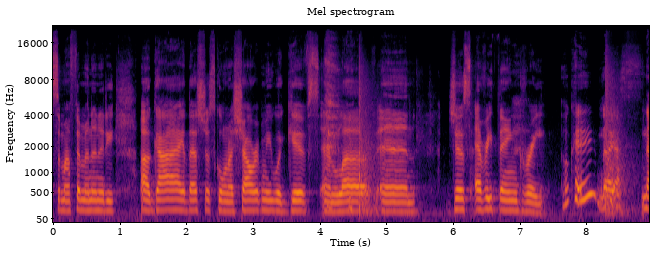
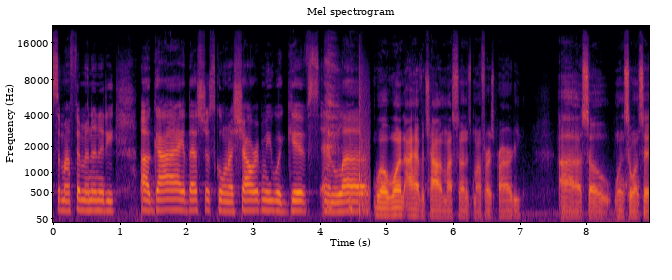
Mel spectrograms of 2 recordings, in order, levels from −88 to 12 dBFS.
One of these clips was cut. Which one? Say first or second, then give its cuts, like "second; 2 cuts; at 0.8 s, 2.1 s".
second; 1 cut; at 4.8 s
